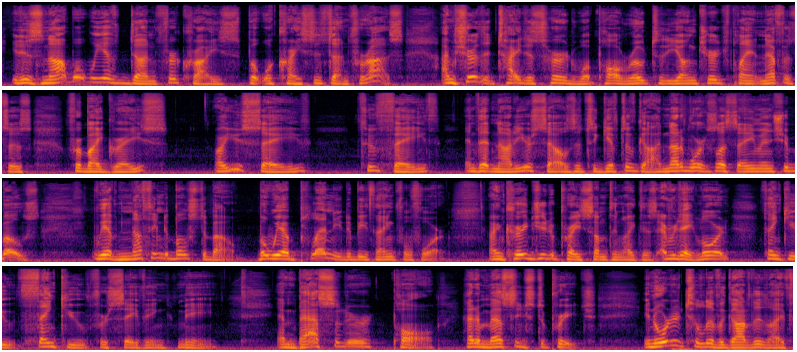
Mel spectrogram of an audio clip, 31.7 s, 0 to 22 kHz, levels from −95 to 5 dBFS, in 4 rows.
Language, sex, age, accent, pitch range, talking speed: English, male, 60-79, American, 125-155 Hz, 195 wpm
